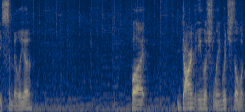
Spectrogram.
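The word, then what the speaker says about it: Psemilla: I'm not supposed to pronounce the P, I'm fairly certain. It's like just supposed to be Similia.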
